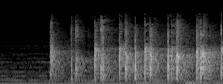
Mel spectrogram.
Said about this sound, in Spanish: Los uniformados de la Guardia Civil, la Policía Nacional y el Ejército no sabían en ese momento que sería su último aplauso, porque el gobierno le retiraría días después de esas ruedas de prensa.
